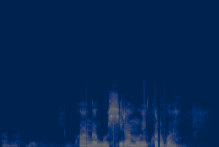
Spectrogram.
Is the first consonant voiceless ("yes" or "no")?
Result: yes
